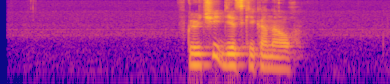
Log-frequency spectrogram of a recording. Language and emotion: Russian, neutral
